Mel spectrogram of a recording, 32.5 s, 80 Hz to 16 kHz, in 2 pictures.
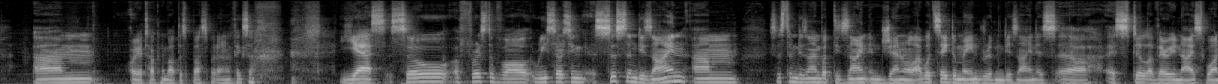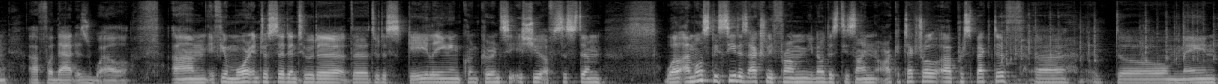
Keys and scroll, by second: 29.4 ctrl+t, 29.5-32.4 typing.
